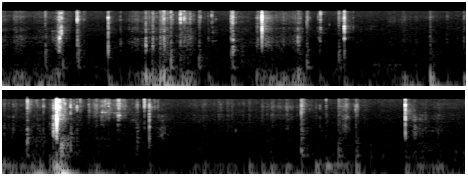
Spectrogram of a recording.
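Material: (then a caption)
Soap. A solid white bar of soap, held in one hand, is scraped with a plastic peeler, its shavings falling onto a wooden board. Dry, crinkly tearing strokes come in quick, uneven succession, with short bright clicks over a soft low rumble. One stroke near the middle stands out louder than the rest.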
